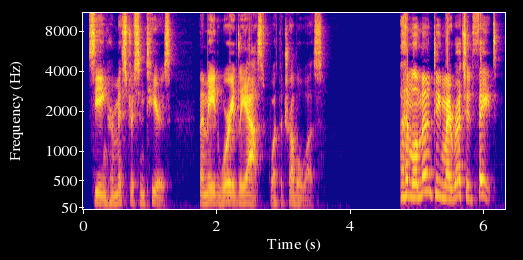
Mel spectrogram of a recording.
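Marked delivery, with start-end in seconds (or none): 4.8-6.2 high tearful lament, louder; sobbing lament. A narrator's reading. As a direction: sob it out mournfully. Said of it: "sobbed the lady".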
